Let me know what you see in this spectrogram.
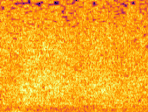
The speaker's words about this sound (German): Dunkle Wolken, Regen, Muskelkater.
